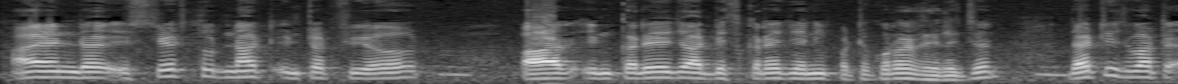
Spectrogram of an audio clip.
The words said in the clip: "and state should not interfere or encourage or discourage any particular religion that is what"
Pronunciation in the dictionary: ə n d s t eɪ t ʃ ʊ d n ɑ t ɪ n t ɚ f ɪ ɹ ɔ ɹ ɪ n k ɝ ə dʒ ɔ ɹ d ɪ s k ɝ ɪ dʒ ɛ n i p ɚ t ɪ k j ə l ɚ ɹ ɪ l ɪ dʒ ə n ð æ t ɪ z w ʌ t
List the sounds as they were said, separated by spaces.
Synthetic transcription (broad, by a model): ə n d s t eɪ t s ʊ d n ɑ t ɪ n t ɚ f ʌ ɹ ɔ ɹ ɪ n k ɝ ə dʒ ɔ ɹ d ɪ s k ɝ ɪ dʒ ɛ n i p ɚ t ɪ k j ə l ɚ ɹ ɪ l ɪ dʒ ə n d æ t ɪ z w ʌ t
